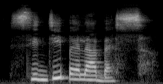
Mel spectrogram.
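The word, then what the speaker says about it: Sidi Bel Abbès: але тут ми пояснимо чому ми порушили правило сібелябес сібелябес - це алжирське містечко І тому ми тут читаємо літеру с тому що слово не французьке с к кубле СК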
